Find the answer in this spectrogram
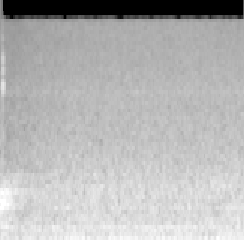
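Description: Steady, even hiss of room noise in a mat room, with no distinct thumps or voices.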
